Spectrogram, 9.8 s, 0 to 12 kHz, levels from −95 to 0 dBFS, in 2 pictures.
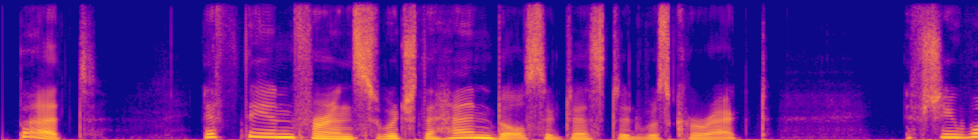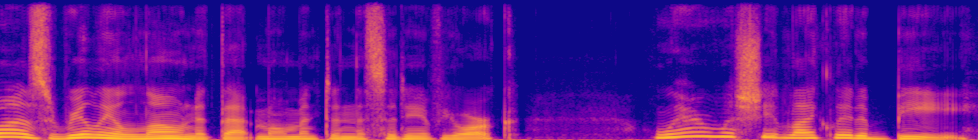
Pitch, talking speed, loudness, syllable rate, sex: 195 Hz, 165 wpm, -18 LUFS, 5.6 syllables/s, female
